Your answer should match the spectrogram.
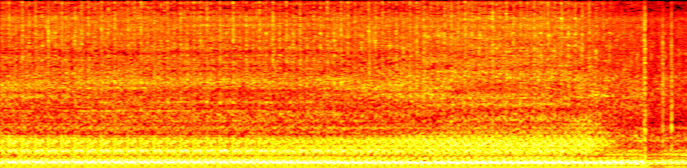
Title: catalytic converter, there's a weird noise and my car is not running as it show be. help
